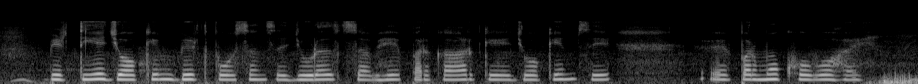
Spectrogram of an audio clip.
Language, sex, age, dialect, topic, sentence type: Magahi, female, 31-35, Southern, banking, statement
